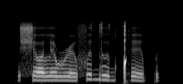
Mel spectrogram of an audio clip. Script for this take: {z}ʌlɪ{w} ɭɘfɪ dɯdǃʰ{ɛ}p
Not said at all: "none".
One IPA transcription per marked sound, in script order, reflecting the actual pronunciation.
ʃ, w, e

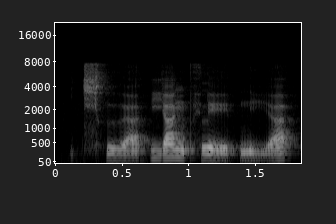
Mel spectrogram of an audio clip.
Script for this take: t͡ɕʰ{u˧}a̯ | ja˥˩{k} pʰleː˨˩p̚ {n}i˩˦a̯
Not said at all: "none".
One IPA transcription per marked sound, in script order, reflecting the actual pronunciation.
ɯ˧, ŋ, n

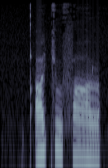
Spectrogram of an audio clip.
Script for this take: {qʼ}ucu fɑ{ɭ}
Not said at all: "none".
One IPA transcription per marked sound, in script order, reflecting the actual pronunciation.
qʼ, ɭ

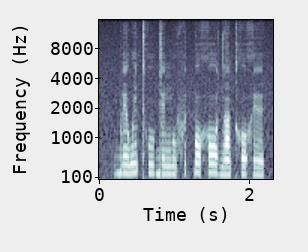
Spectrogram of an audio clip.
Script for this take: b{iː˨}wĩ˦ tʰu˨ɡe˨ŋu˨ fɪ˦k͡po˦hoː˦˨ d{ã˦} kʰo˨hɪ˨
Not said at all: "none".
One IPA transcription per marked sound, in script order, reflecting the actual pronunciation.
eː˨, ã˨

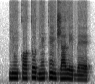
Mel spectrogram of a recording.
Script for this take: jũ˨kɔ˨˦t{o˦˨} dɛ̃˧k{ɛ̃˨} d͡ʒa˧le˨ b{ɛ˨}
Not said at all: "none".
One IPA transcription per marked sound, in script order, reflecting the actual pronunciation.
o˦˨, ɛ̃˦, ɛ˨

